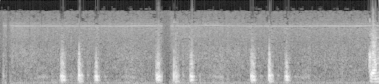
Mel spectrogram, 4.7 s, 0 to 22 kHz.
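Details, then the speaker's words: Mid-systolic click due to mitral valve prolapse: a high-pitched click best heard at the apex, about 150 ms after the first heart sound. Teaching recording. "Now let us listen to a mid-systolic click due to mitral valve prolapse. Mid-systolic click is a high-pitched sound best heard at the apex, occurring about 150 milliseconds after the first heart sound."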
